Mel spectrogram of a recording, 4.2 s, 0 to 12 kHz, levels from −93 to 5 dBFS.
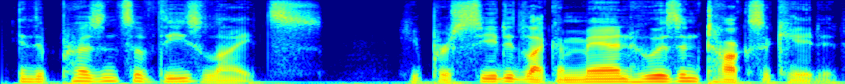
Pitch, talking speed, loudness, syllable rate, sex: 95 Hz, 200 wpm, -22 LUFS, 6.2 syllables/s, male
